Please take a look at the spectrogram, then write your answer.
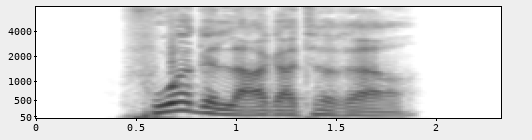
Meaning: inflection of vorgelagert: 1. strong/mixed nominative masculine singular comparative degree 2. strong genitive/dative feminine singular comparative degree 3. strong genitive plural comparative degree
- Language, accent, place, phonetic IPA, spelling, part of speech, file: German, Germany, Berlin, [ˈfoːɐ̯ɡəˌlaːɡɐtəʁɐ], vorgelagerterer, adjective, De-vorgelagerterer.ogg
